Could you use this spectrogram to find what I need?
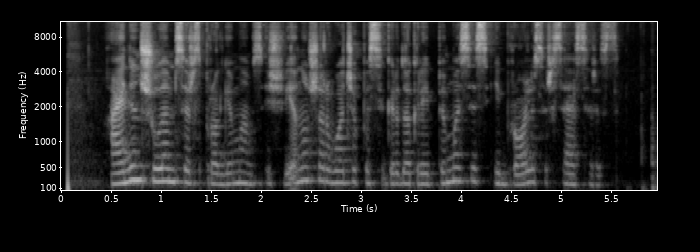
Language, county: Lithuanian, Šiauliai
